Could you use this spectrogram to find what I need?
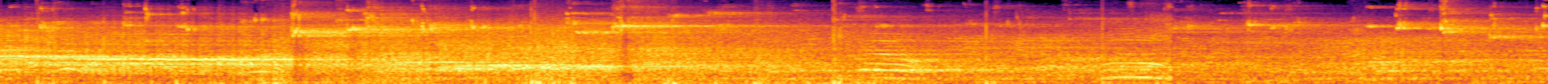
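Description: A basketball bounces with hollow thuds on a hard floor.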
